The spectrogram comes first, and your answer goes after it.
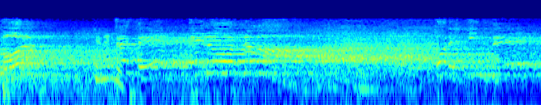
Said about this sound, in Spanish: Creo que ha habido aplausos, evidentemente, para Navas.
